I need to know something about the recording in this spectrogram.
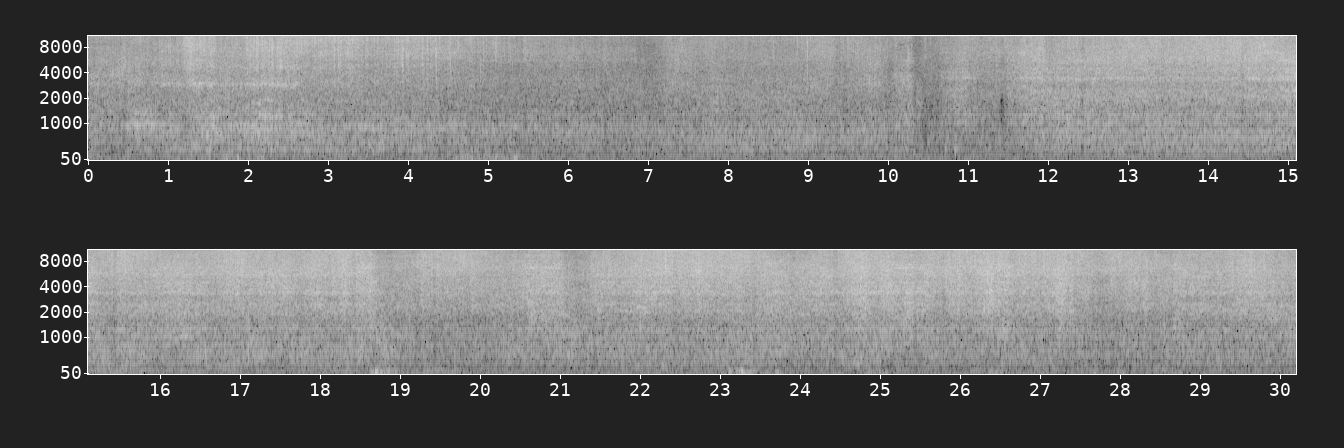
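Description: Garden hose spray nozzle hissing steadily as it mists water over dry-poured concrete mix to wet it. The spray is a little softer for a few seconds in the middle, then fuller.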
